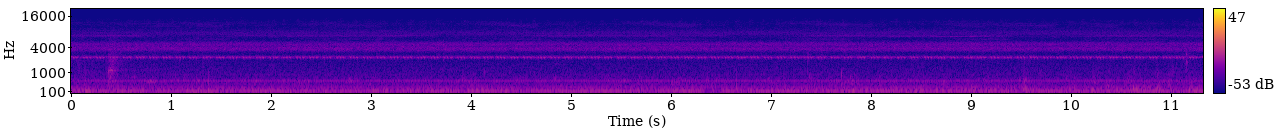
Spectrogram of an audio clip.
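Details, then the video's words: Insects calling at night beside a small fire: a steady, unbroken high-pitched trill with fainter shimmering layers above it, over a constant low hum and scattered soft crackling ticks. "Sound of Insects"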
